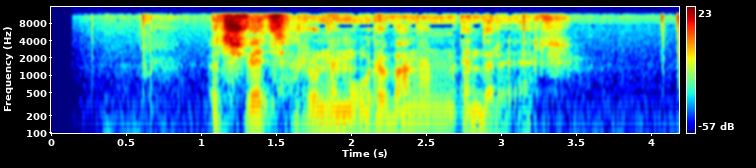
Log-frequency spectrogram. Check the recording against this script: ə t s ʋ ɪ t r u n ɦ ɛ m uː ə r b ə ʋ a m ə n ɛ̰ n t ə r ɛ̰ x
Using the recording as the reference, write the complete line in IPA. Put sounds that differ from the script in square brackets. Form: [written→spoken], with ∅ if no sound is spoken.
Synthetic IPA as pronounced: ə t s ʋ ɪ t r u n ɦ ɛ m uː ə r [b→d] ə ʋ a [m→ŋ] ə n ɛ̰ n [t→d] ə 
